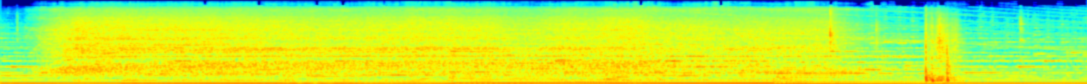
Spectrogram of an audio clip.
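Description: A hair dryer blows steadily in a loud, continuous whoosh with a shifting motor hum, then a couple of sharp knocks near the end.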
